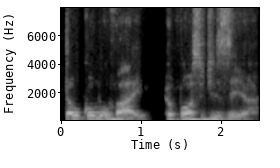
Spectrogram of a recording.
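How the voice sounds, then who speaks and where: A man's voice: medium pitch, sing-song, moderate pace, dark tone, slightly rough. A Brazilian man with a Brazilian Portuguese accent teaching an online French lesson, patiently drilling phrases and checking with "ok?".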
